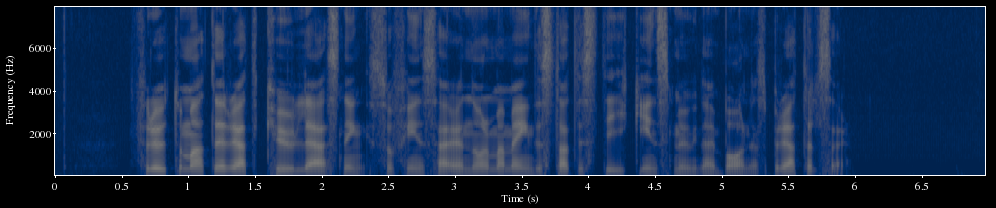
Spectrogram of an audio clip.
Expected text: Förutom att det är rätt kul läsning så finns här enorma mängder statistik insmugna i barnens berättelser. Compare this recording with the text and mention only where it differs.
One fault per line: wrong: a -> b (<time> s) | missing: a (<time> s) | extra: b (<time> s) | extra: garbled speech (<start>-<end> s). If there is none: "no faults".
no faults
